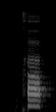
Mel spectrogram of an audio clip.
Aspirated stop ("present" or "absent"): present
